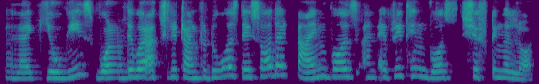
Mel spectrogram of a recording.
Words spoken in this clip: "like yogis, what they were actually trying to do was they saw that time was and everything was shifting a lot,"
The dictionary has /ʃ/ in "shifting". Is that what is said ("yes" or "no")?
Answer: yes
